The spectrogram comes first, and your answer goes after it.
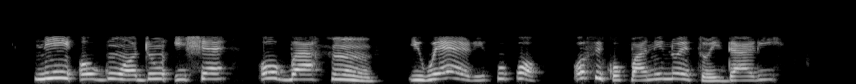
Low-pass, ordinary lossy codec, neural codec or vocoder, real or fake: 3.6 kHz; none; none; real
